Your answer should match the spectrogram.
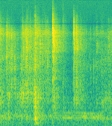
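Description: A dog's claws clicking on a laminate floor and a rubber ball knocking against the floor and skirting board as the dog paws and noses it: a few sharp, irregular taps.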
